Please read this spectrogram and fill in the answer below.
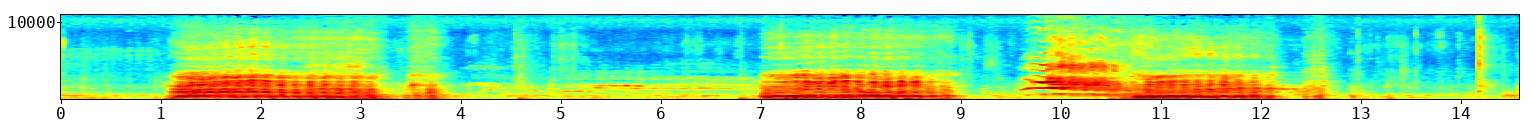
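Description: Horse whinnying: three long, loud whinnies of about two seconds each, a few seconds apart.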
